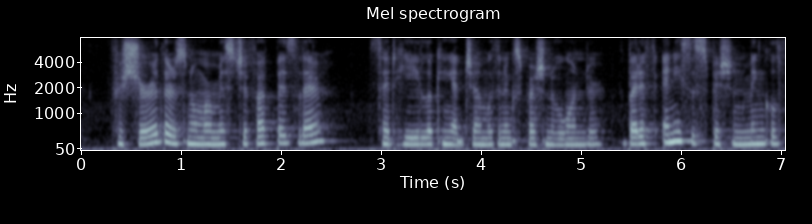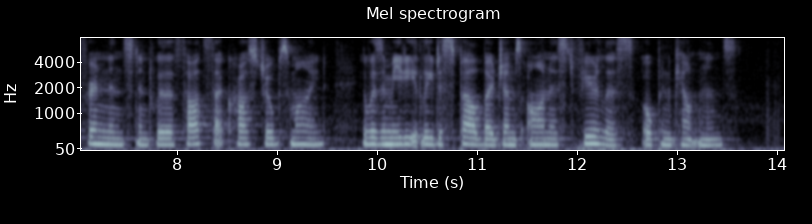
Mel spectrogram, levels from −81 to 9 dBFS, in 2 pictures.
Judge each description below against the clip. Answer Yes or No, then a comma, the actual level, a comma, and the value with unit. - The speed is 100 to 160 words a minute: No, average, 190 wpm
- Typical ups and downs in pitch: No, narrow, 1.8 semitones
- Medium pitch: Yes, medium, 170 Hz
